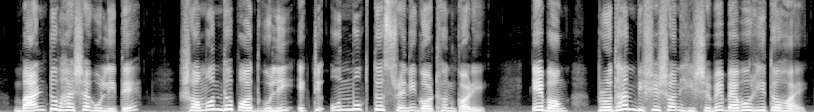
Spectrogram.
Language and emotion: Bengali, neutral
